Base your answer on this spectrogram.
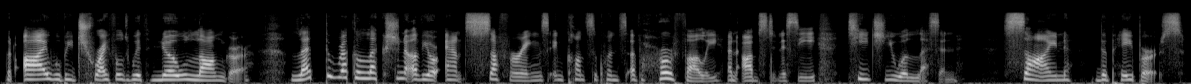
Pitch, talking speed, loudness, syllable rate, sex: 205 Hz, 140 wpm, -21 LUFS, 4.4 syllables/s, female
